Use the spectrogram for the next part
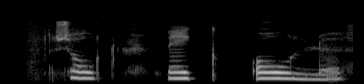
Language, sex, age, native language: Icelandic, female, 10, Icelandic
